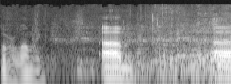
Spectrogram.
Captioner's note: laughter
